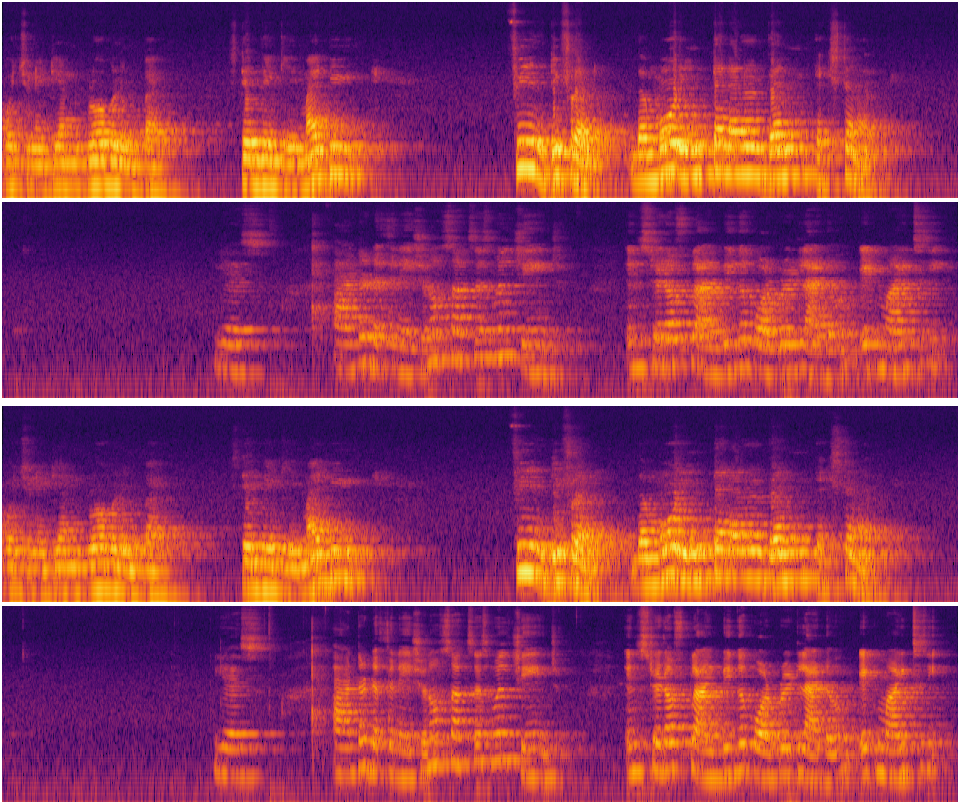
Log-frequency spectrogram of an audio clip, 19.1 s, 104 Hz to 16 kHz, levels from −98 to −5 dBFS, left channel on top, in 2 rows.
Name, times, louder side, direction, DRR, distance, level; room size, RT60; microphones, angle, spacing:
voice 1, 0.0-1.6 2.4-3.6 5.1-8.8, left 2 dB, 85° left, 3 dB, 0.5 m, -19 dB
voice 2, 11.7-15.1 15.8-18.9, right 4 dB, 70° right, 3 dB, 0.5 m, -27 dB
4.8 x 2.1 x 2.3 m, 1.2 s
head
